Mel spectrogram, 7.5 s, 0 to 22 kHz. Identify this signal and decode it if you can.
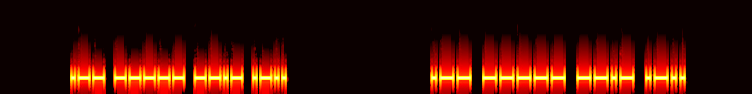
Morse code, heard as a keyed tone, about 37 wpm, 700 Hz. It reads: W0QL W0QL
